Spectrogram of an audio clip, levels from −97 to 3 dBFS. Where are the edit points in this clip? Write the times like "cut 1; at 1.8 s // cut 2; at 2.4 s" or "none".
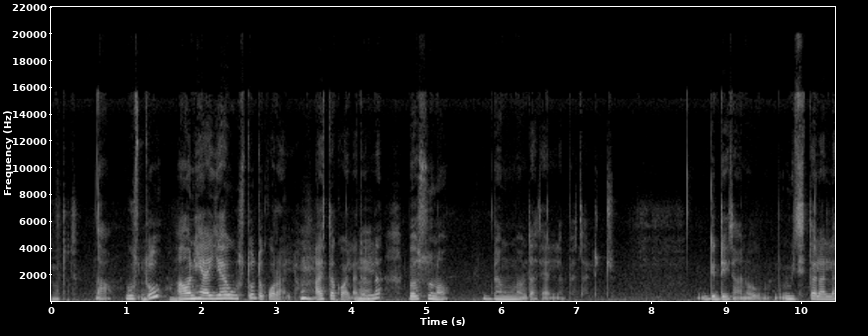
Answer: none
